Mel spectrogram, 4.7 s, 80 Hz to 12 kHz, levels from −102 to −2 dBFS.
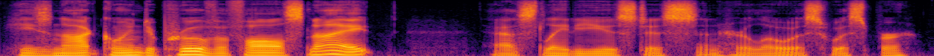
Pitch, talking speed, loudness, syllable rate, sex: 105 Hz, 205 wpm, -19 LUFS, 6.0 syllables/s, male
